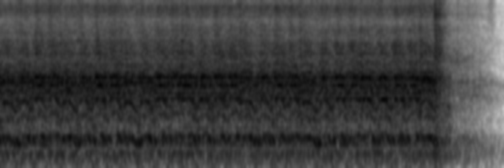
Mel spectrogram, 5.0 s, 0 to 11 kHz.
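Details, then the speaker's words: John Deere 2510 diesel turning over about four strokes a second, uneven, never catching, starter weakening; cranks no start, smoke present, fuel reaching return line but injection pump possibly short of fuel. "sounds like it's a little too getting a little weak though so I don't know how much more I want to crank this here"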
